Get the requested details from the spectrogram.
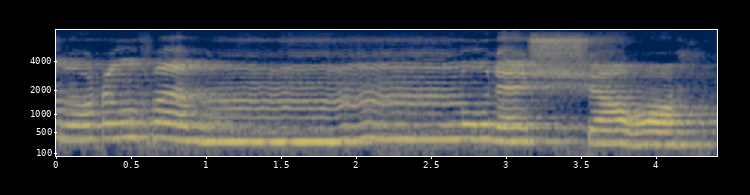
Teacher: فا کو میم مشدد کے ساتھ ملا کر ادغام کریں گے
